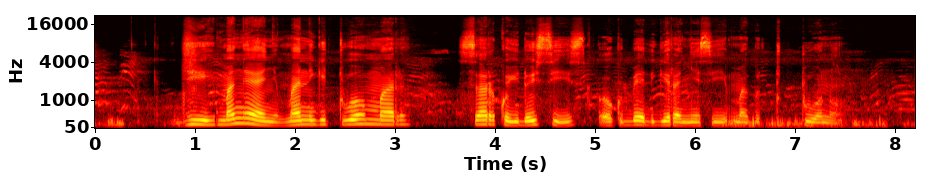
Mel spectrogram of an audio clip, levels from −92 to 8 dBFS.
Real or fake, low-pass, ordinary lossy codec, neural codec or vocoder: real; none; none; none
